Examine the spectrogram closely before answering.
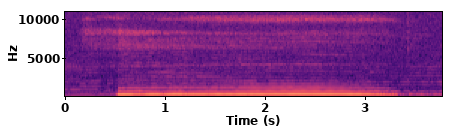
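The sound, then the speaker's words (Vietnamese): A wolf howls at the full moon on a high mountain peak at night: one long, loud, sustained howl that holds a steady pitch and dips slightly just before it ends. “Nhìn vần nguyệt giữa bầu không tối tăm, Lan Vương hú lên một tràng dài.”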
